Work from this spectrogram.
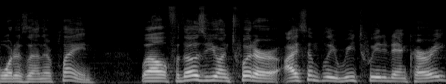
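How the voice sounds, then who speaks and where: Speaking fairly quickly with ordinary pitch variation, a man with a Long Island accent uses a fairly high pitch. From Long Island, New York. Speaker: internet entrepreneur. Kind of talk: speech. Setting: stage with audience. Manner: halting, many repetitions.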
